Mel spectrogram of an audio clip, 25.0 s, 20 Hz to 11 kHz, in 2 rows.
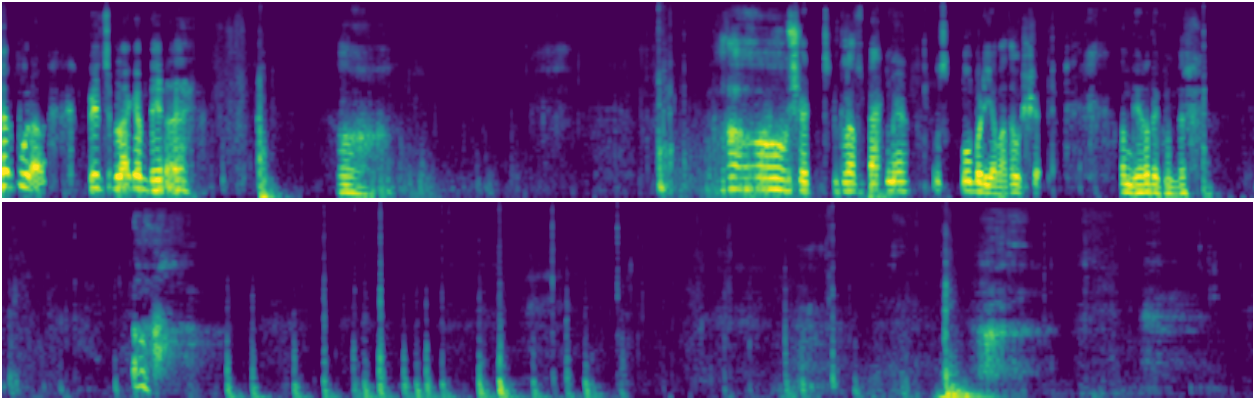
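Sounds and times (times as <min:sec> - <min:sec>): low thump and rush: 0:21.8 - 0:22.6.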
